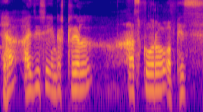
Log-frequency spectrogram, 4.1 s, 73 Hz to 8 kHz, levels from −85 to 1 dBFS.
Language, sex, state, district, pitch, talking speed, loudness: Odia, male, Odisha, Malkangiri, 190 Hz, 105 wpm, -17 LUFS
